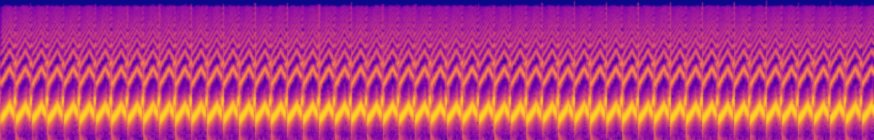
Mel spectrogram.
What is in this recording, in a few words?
increment; bigwin; Beach Party; wazdan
